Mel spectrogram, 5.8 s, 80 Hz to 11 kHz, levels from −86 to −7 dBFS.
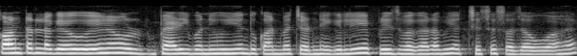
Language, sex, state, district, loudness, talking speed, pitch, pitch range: Hindi, female, Delhi, New Delhi, -17 LUFS, 205 wpm, 235 Hz, 220-245 Hz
